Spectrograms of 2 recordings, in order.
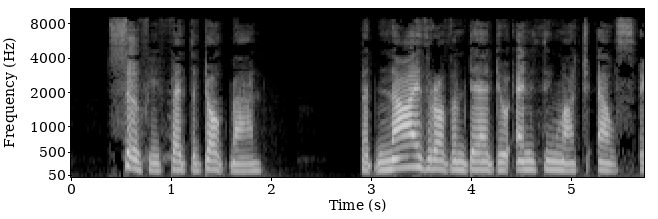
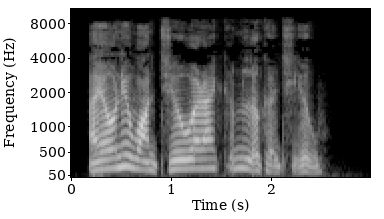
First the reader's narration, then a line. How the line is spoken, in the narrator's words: Howl croaked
